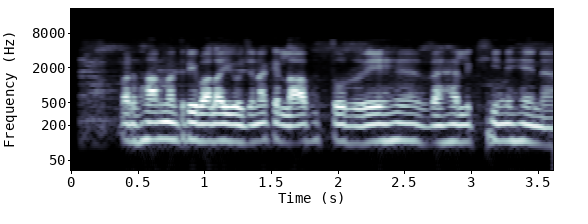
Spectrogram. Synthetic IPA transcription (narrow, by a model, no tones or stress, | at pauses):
pɾəd̪ʱaːnmə̃nt̪ɾiʋaːlajoːd͡ʒnakelaːbʱt̪oɾeːɦɾɛɦəlkʰinɦenɛː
